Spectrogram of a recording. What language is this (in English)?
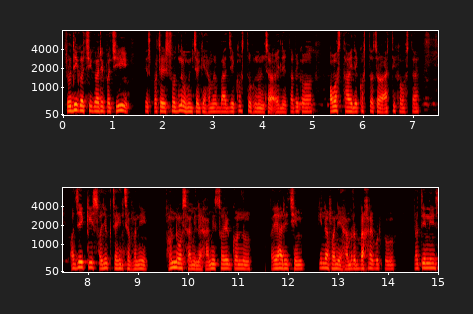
Nepali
